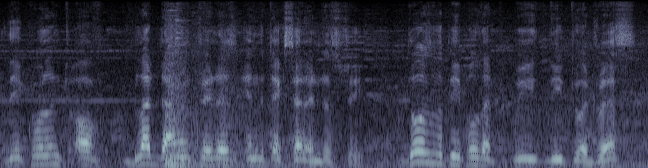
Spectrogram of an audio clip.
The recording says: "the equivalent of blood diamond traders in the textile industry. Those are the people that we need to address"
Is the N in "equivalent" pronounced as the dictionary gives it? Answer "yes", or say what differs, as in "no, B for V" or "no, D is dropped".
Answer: yes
